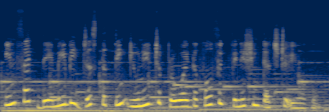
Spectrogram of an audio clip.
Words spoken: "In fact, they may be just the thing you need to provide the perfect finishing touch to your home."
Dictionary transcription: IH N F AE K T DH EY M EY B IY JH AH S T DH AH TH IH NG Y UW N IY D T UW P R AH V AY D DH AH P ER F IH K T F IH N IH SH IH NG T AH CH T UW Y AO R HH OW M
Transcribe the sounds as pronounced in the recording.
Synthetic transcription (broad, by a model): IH N F AE K T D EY M EY B IY JH AH S T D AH T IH NG Y UW N IY D T UW P R AH V AY D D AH F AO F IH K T F IH N IH SH IH NG T AH CH T UW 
